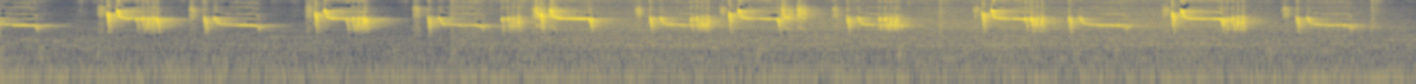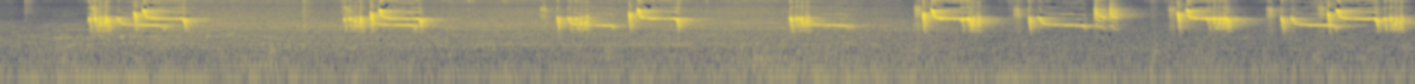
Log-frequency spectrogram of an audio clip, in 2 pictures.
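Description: Caged songbirds singing against each other. A short, sharp whistled phrase drops from high to lower pitch and repeats about once a second, with a brief pause just past the middle.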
